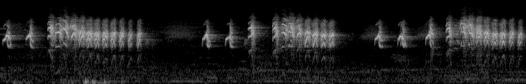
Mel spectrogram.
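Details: Long-tailed shrike giving a fast rolling song likened to a sewing machine, with dense buzzy bursts of rapid notes that stop and restart several times, alternating with short single chips.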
